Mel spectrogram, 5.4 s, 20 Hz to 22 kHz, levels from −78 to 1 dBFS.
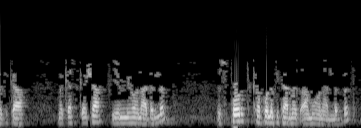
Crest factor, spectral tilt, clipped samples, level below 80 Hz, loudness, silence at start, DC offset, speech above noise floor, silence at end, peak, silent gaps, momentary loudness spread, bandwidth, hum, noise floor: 18 dB; -9.5 dB/octave; under 0.1%; -56 dBFS; -17 LUFS; 0 s; under 0.1%; 31 dB; 0.1 s; 0 dBFS; none; 16 LU; 4 kHz; none; -47 dBFS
